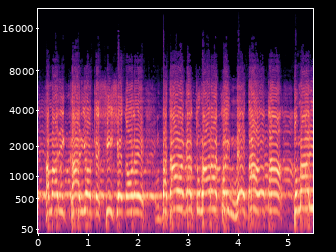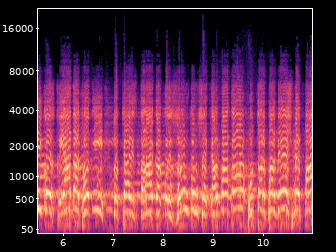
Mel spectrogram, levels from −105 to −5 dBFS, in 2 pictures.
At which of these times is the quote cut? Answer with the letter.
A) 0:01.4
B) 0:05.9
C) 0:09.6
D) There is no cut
C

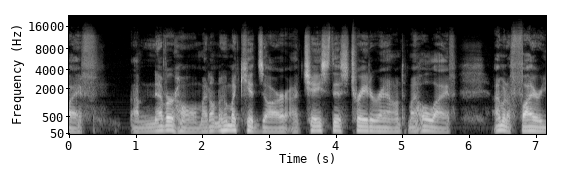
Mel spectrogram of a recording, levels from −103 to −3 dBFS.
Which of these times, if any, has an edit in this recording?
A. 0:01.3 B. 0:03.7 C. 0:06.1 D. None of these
D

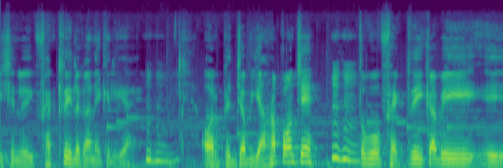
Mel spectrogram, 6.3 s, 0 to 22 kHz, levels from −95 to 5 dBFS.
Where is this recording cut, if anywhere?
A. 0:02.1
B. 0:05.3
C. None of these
C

